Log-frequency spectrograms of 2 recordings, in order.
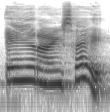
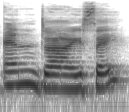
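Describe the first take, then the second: First: The D at the end of 'and' is dropped. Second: The D at the end of 'and' is pronounced. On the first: "ele tirou mesmo o D" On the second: "que seria mais tipicamente britânico"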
